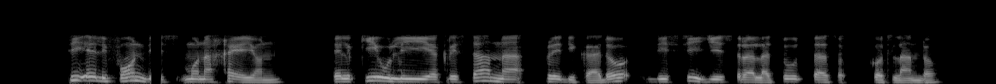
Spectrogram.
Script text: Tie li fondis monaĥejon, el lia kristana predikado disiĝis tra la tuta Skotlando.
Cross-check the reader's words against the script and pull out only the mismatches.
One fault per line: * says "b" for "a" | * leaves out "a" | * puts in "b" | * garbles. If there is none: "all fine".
* puts in "kiu"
